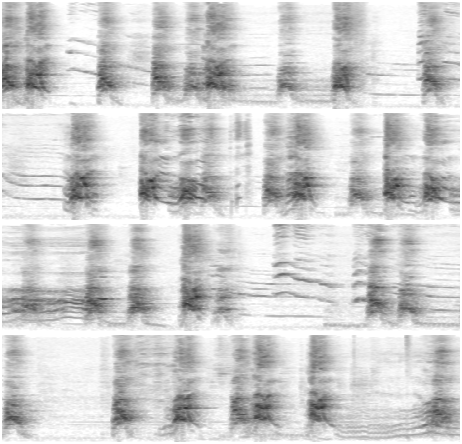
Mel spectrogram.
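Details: Zachary the dog howls in wavering, sliding tones mixed among rapid, harsh barks repeated about once a second, with a longer stretch of wobbling howl midway.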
